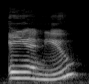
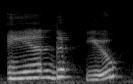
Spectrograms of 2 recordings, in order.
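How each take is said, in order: First: The D at the end of 'and' is dropped. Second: The D at the end of 'and' is pronounced. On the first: "the D is cut off. It's gone. So we're just going to say an" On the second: "Did I say and you?"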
